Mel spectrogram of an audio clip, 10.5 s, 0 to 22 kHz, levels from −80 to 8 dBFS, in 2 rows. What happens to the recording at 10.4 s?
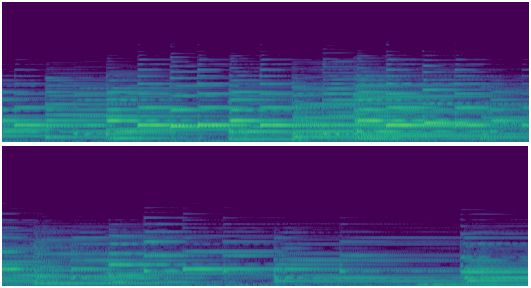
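At 10.4 s the music plays on intact, with no dropout, click or other fault at that moment.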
